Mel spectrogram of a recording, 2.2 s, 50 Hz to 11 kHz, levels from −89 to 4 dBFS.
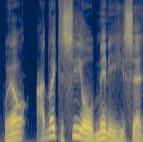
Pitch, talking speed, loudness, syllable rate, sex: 135 Hz, 280 wpm, -14 LUFS, 5.1 syllables/s, male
